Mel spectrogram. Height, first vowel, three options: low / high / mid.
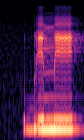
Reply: high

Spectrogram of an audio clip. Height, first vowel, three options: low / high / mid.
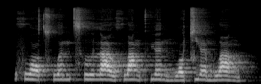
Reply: mid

